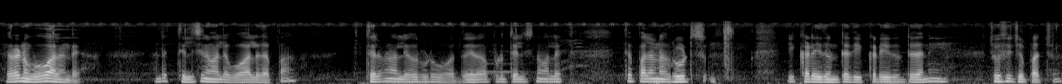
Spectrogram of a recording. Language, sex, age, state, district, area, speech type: Telugu, male, 18-30, Telangana, Peddapalli, rural, spontaneous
